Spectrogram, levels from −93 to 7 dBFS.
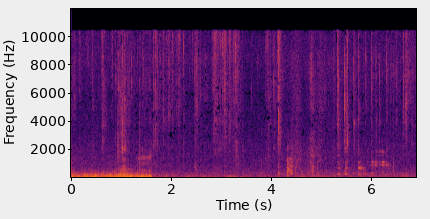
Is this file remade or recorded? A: recorded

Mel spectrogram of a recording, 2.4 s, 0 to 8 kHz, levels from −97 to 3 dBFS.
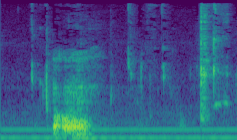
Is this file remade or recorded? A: recorded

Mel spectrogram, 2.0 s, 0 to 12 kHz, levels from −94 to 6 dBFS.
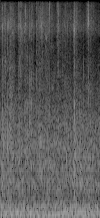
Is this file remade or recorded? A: recorded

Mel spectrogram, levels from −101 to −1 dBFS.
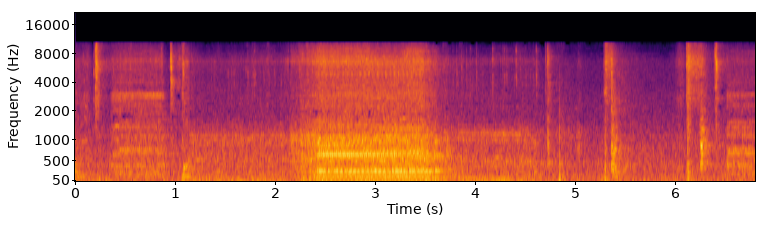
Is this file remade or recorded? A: recorded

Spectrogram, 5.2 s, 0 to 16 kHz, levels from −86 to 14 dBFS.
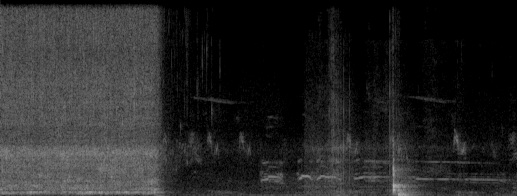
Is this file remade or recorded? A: recorded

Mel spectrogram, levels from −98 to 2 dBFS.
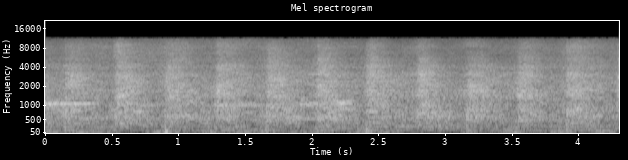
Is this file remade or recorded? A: remade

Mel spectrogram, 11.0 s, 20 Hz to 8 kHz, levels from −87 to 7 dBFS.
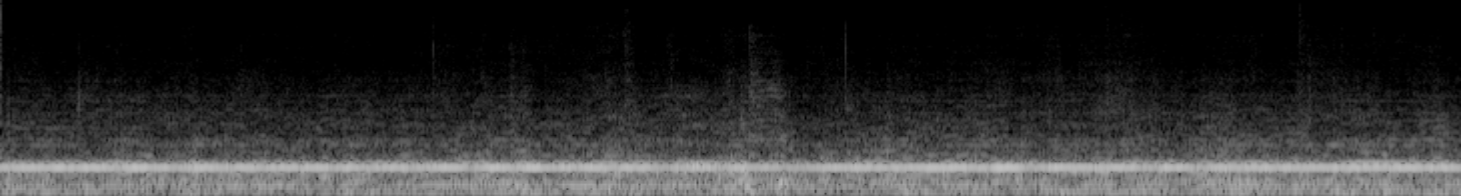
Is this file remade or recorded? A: remade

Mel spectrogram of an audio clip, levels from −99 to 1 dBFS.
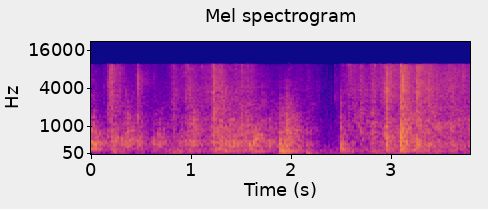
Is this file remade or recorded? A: recorded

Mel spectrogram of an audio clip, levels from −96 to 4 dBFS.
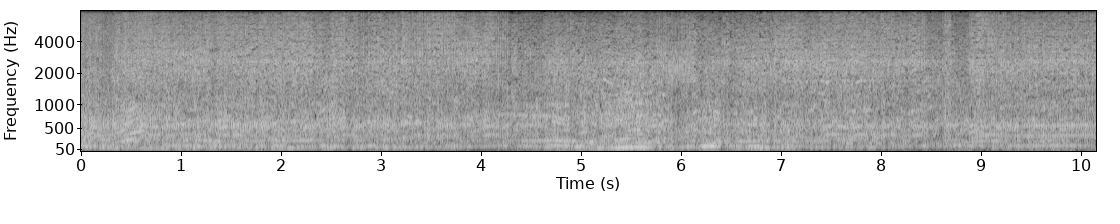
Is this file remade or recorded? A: recorded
